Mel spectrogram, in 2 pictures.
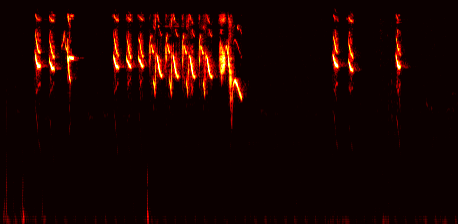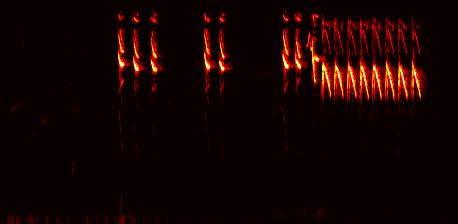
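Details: European goldfinch singing: bright twittering phrases high in pitch, short clusters of chirps broken by pauses, then a fast run of repeated sliding notes at the end.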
